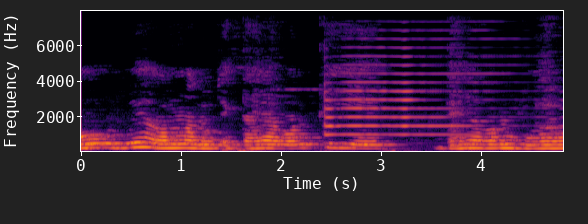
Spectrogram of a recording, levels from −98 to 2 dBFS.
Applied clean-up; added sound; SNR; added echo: classical method WPE with log-MMSE.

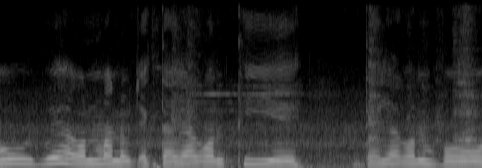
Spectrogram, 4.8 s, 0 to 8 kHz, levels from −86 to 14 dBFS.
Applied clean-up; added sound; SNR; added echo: none; none; none; none.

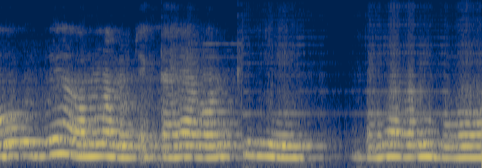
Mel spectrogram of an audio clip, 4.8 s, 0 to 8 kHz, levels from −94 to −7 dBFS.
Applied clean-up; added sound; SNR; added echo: neural separator model SepFormer DNS4.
